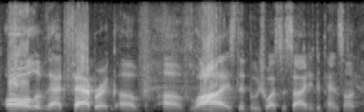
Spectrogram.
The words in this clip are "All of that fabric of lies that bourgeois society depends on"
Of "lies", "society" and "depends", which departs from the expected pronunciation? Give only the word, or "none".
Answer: none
